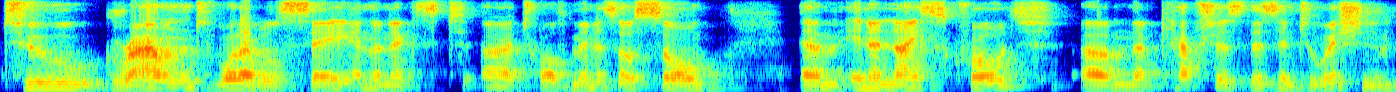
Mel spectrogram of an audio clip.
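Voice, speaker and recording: In a German accent, a man speaks at a moderate pace. His pitch is fairly high, with ordinary variation. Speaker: linguistics researcher. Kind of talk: academic talk. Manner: hesitant with fillers.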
